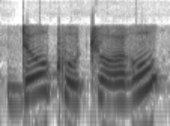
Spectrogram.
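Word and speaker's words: Doku Toru (ドクター): En dat zegt ook iets over de manier waarop het Japans eh, eh, in elkaar zit. iedere lettergreep in het Japans is altijd een open lettergreep. Dus het is altijd een klinker of een combinatie medeklinker-klinker. Okay, dus dokter wordt doku toru.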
